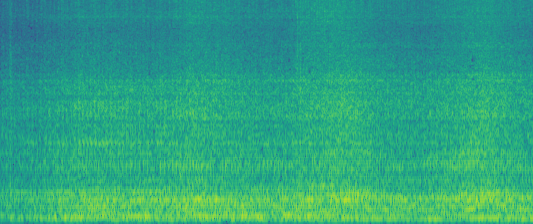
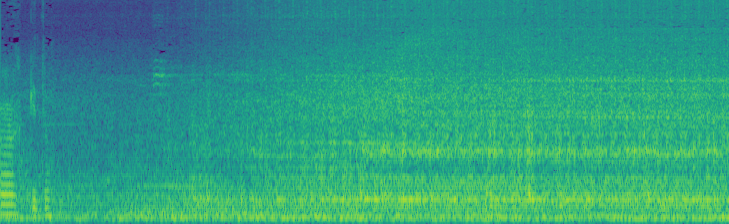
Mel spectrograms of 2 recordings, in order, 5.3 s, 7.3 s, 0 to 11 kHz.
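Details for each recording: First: 2010 Toyota Vellfire, 2AZ-FE 2.4L, after balancer shaft replacement, in reverse: smooth, even idle with no knocking or rattle; normal idle in reverse. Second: 2010 Toyota Vellfire, 2AZ-FE 2400cc, about 100,000 km, cold morning start idling in reverse with brake held, heard low on engine: rough uneven knocking; balancer shaft gear likely worn or broken.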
